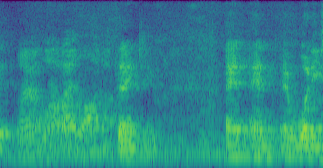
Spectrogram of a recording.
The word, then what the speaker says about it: Mailata: I don't want to mispronounce his last name. How do you say it? Mailata.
